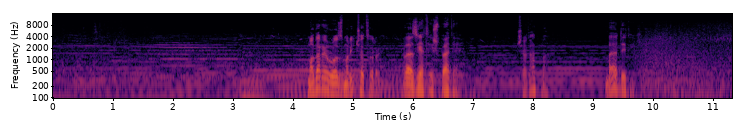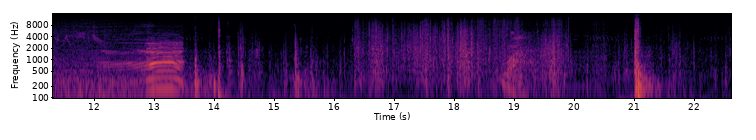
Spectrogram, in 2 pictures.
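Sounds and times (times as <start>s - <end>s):
speech: 4.2s - 6.9s, 7.7s - 8.4s, 9.2s - 10.1s
Charolais cattle mooing: 12.0s - 13.6s
rustling: 14.2s - 21.0s
shuffling footsteps: 14.4s - 22.6s
thuds: 20.9s - 21.5s.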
